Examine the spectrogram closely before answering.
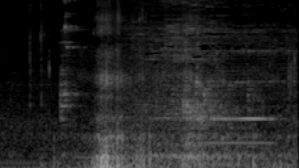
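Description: A deep whoosh sweeps in as a menu changes.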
